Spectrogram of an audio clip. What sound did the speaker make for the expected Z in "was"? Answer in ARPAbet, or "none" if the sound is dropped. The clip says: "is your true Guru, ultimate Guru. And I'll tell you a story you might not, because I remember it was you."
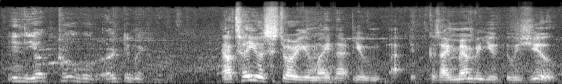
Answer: Z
